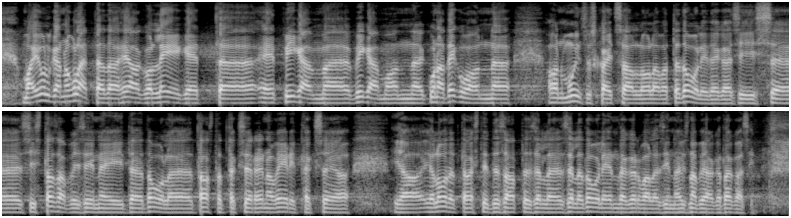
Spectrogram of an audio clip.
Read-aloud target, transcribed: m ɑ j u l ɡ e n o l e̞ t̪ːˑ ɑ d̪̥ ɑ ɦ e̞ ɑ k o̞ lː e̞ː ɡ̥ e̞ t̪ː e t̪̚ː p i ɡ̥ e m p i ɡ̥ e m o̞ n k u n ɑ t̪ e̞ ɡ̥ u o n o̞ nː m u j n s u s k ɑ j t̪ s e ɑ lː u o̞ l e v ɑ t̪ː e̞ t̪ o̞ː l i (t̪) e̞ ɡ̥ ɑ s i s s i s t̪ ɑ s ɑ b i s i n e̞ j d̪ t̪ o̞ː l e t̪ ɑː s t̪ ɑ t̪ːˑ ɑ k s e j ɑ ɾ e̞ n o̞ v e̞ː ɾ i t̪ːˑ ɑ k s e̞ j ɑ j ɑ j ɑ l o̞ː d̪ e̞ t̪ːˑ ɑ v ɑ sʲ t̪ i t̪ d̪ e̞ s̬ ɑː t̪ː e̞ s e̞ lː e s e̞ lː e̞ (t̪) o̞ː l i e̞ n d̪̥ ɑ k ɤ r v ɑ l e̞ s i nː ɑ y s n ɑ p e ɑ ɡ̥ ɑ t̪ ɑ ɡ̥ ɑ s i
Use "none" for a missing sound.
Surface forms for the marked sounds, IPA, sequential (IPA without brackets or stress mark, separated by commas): d̪, t̪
